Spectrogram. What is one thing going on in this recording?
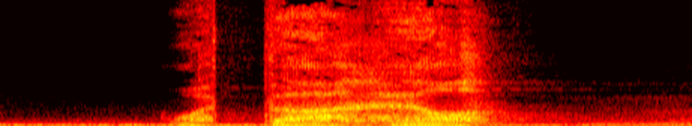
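A man exclaims in a startled voice.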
